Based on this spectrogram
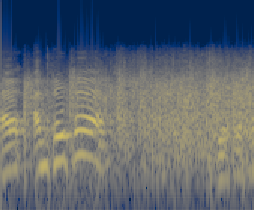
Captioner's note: applause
